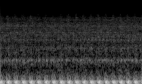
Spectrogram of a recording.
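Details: Early-1990s Honda FourTrax TRX300 ATV, auction machine revived with new carburetor and battery: deep, evenly spaced thumps at steady idle, no stumbles or mechanical clatter; single running smoothly.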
